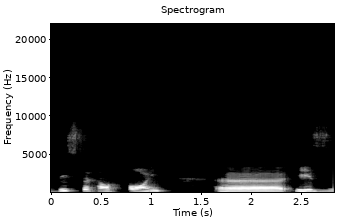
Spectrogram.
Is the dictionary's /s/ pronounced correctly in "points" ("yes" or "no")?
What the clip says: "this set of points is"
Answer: no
